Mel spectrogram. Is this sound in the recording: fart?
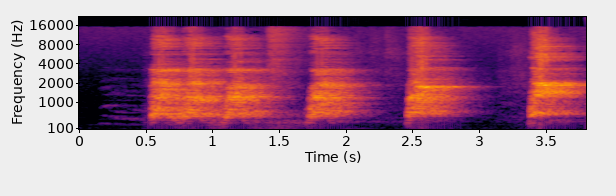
no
